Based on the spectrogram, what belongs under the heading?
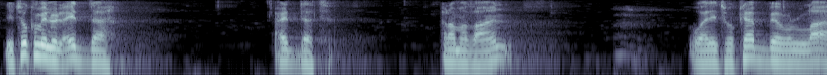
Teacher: كيف تنطق لام التعليل؟ مكسورة. ولام الأمر ساكنة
